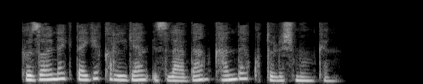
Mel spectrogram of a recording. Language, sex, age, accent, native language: Uzbek, male, 12-17, Namangan, Uzbek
